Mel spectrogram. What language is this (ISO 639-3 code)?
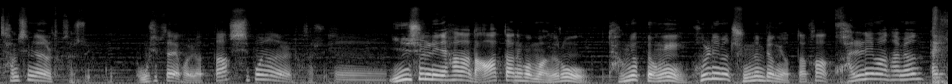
kor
